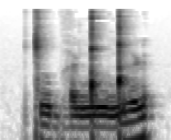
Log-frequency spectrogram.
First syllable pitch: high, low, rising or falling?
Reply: low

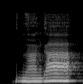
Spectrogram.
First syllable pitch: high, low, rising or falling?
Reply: low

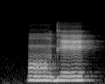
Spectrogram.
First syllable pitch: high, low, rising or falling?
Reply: high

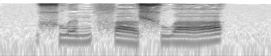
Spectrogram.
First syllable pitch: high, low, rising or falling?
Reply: rising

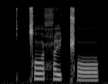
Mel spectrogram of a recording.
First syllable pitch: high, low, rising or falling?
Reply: high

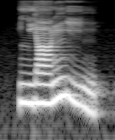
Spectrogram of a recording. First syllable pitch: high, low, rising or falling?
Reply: rising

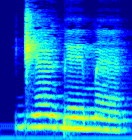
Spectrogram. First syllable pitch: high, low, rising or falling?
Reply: low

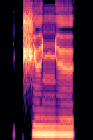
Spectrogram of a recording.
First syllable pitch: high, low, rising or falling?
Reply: high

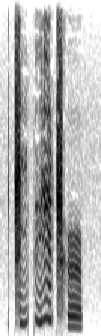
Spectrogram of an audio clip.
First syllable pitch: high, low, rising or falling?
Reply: rising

